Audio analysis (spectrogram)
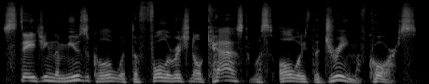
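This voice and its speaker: A man's voice: a little high, lively intonation, normal speed, background noise, close to an everyday voice. A man playing a worried, stern but conciliatory theatre troupe leader in a video game. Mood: composed, polite.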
